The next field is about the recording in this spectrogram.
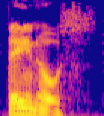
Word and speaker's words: Thanos: And so that's going to give her an edge, obviously, when she faces Thanos later. – I was like, have I been saying it wrong all this time? – No, it's Thanos.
